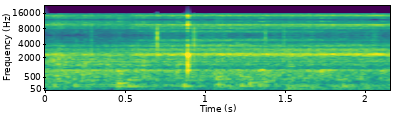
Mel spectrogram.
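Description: Underwater ambience: a steady hiss with faint scattered clicks, and one sharp click a little under a second in.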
